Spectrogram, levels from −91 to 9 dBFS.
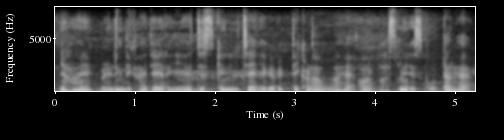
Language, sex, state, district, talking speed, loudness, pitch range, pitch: Hindi, male, Uttar Pradesh, Lucknow, 215 wpm, -19 LUFS, 100-105 Hz, 105 Hz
